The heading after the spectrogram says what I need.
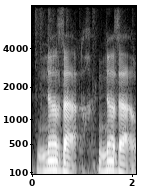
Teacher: word that ends with F, followed by a word that starts with a vowel sound, the F will liaise as a V, not a F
